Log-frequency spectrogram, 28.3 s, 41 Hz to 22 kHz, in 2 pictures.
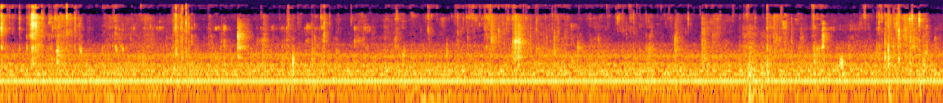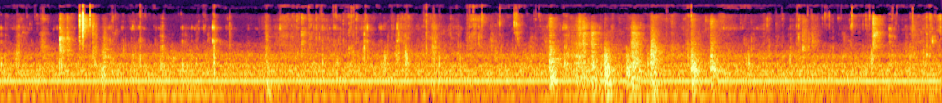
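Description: Quiet biting and chewing of crispy fried chicken: scattered small crunches and mouth sounds, busier about 23 seconds in, with a sharp click about 15 seconds in, over a steady low hum.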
